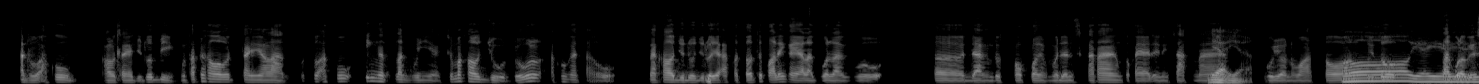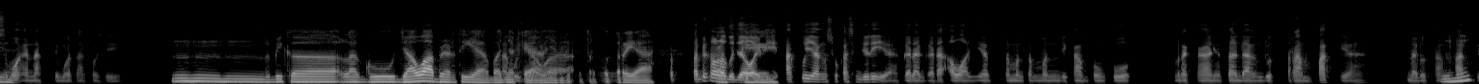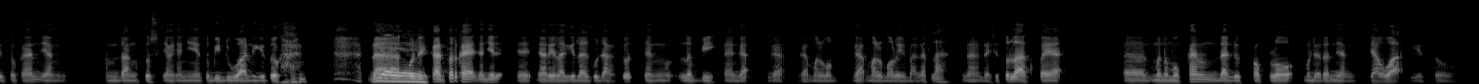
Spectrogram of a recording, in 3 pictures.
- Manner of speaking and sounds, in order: tapping; laughing while speaking: "gitu kan"
- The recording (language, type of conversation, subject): Indonesian, podcast, Bagaimana budaya kampungmu memengaruhi selera musikmu?
- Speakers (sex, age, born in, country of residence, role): male, 30-34, Indonesia, Indonesia, guest; male, 35-39, Indonesia, Indonesia, host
